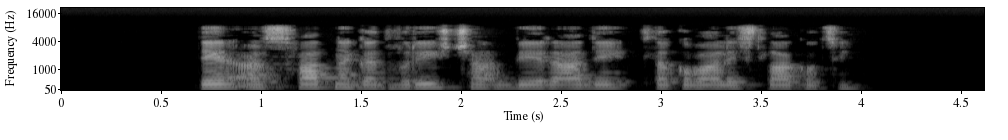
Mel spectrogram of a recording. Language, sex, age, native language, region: Slovenian, male, 18-29, Slovenian, Central Slovenia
